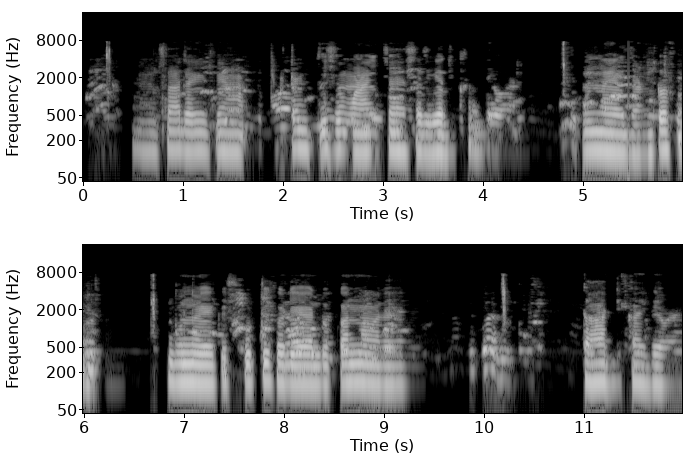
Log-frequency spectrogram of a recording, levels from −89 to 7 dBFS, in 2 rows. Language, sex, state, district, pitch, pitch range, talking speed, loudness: Rajasthani, male, Rajasthan, Nagaur, 135 Hz, 130-145 Hz, 75 wpm, -20 LUFS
